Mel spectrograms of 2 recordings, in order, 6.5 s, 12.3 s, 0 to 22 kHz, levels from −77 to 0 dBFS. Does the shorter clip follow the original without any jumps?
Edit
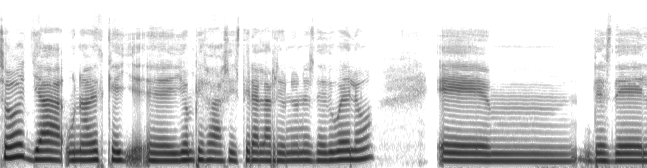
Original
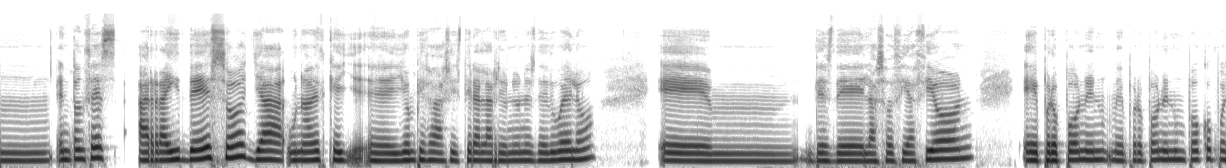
yes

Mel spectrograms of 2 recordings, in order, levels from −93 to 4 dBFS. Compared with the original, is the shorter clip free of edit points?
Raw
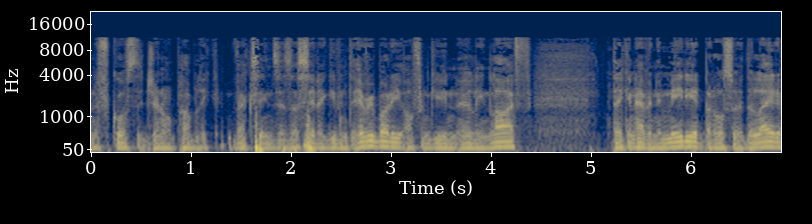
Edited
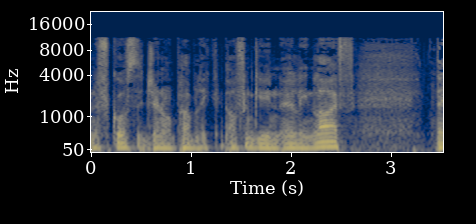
no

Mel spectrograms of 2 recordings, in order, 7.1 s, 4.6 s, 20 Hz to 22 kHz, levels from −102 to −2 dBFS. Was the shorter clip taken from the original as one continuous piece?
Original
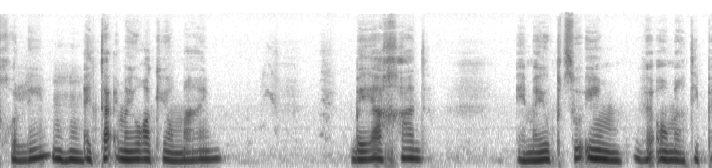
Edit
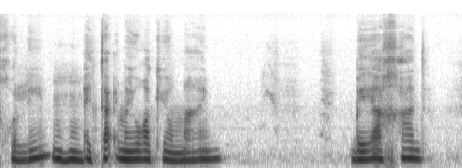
yes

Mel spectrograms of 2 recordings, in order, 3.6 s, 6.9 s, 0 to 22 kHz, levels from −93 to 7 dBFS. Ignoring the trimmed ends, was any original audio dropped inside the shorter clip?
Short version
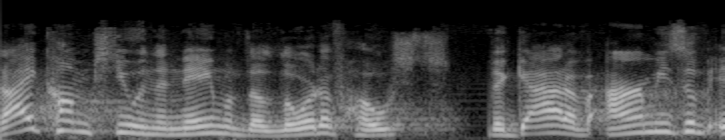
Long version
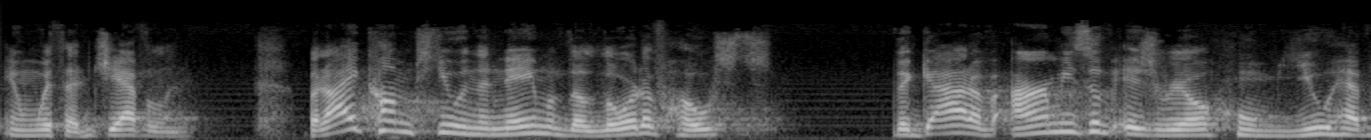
yes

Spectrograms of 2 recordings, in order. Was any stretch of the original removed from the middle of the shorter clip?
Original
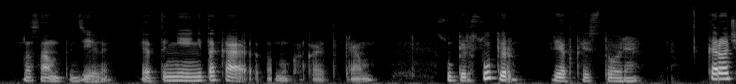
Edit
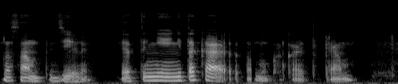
no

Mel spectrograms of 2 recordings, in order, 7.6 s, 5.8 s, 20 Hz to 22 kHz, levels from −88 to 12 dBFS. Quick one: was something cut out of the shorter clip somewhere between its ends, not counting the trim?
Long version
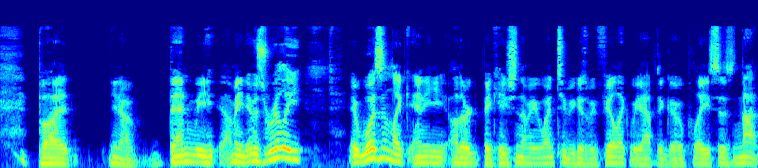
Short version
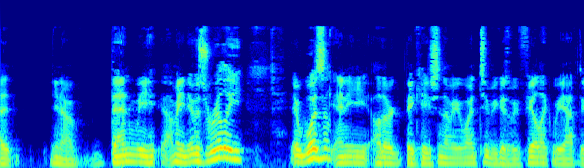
yes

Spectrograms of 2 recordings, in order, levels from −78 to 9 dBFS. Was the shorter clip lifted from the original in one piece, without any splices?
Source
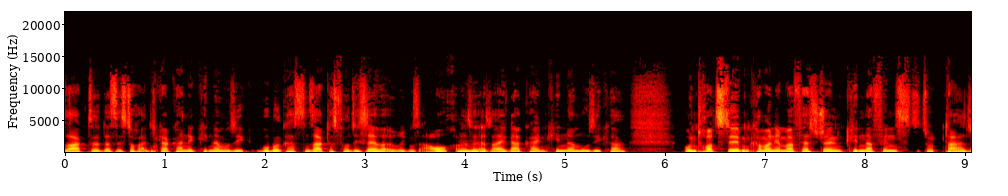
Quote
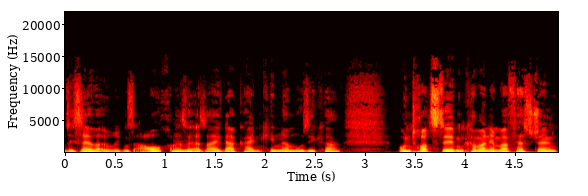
yes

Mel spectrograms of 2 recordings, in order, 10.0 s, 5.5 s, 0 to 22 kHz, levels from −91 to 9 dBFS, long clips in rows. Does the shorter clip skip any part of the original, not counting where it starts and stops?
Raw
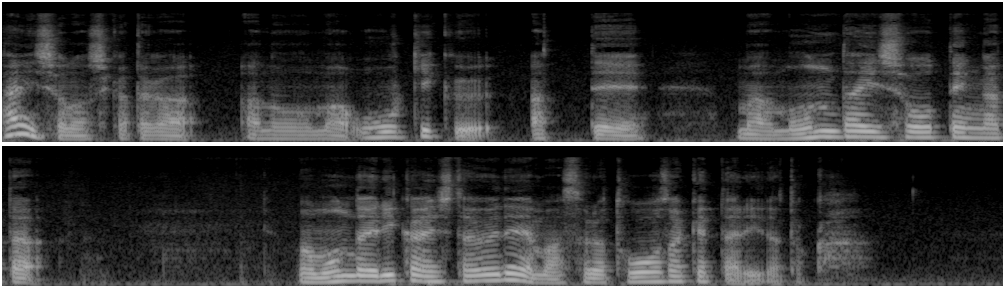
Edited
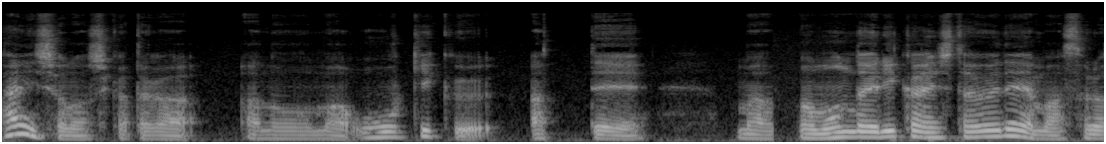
yes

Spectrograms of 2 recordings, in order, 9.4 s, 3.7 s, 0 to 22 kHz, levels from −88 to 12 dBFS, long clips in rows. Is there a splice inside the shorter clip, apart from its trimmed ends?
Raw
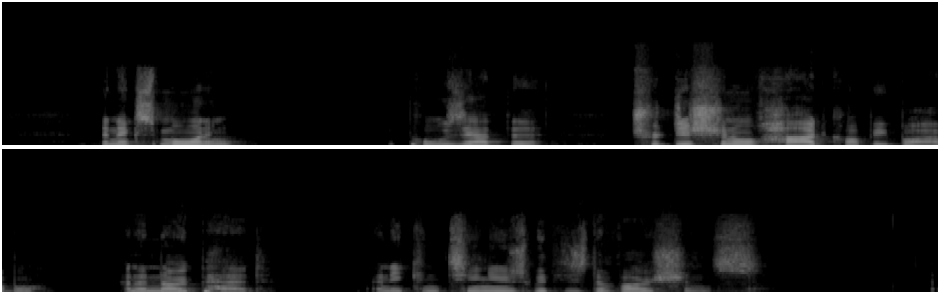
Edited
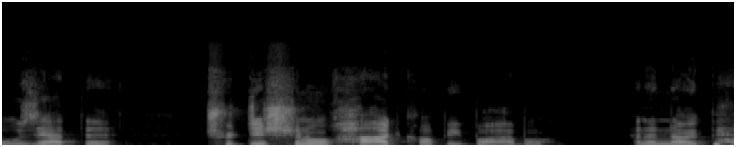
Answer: no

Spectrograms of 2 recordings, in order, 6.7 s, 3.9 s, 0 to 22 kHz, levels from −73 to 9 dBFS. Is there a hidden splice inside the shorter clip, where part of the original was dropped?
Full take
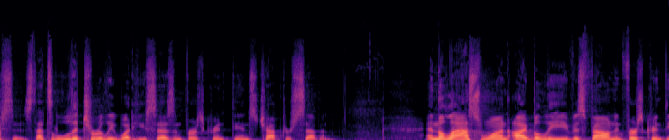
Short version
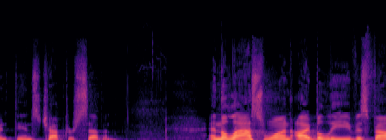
no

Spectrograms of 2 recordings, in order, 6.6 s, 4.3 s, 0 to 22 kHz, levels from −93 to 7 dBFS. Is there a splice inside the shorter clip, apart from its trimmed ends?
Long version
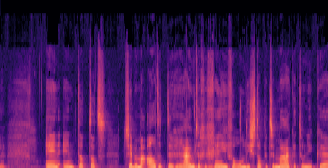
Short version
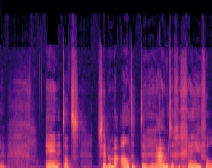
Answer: yes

